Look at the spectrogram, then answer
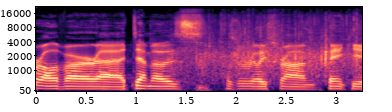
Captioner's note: applause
